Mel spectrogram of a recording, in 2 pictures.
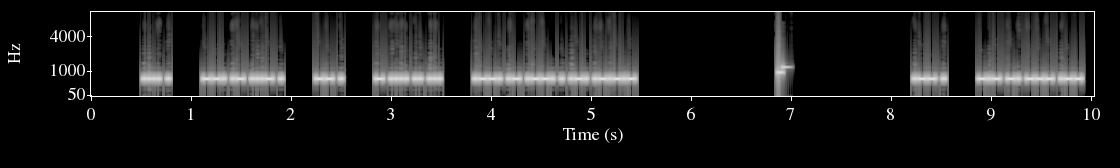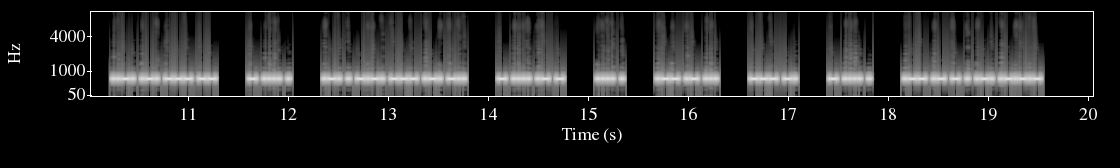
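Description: Rapid Morse code beeps at 50 words per minute with double word spacing, sending sentences made from the 500 most common words, in a single steady mid-pitched tone, fast dots and dashes grouped into words with short gaps, broken once by a brief pause and a sharp click.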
